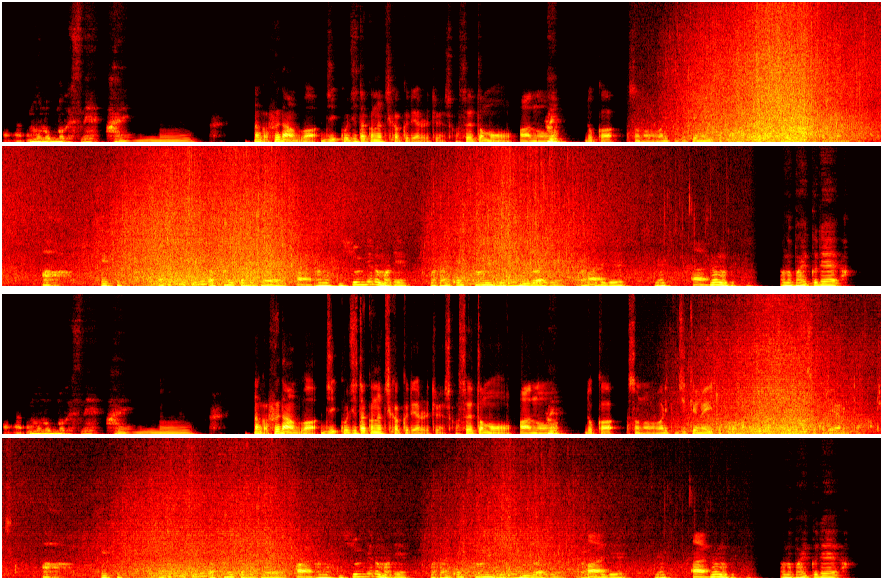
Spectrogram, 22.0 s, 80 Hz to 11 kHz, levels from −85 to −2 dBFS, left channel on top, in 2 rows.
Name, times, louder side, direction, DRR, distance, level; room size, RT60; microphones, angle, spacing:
voice 1, 0.3-1.6 6.8-7.0 11.5-11.9 12.2-12.6 12.9-14.6 14.9-18.8 19.1-20.4 20.7-21.6, left 3 dB, 80° left, 0.7 m, -23 dB
voice 2, 1.4-2.7 3.2-6.9 7.3-11.1 14.7-14.9 18.3-18.6 19.6-19.9, right 3 dB, 55° right, 0.6 m, -26 dB
Waves surf, 7.9-20.3, left 5 dB, 40° left, 0.7 m, -29 dB
12.5 x 4.2 x 5.5 m
head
